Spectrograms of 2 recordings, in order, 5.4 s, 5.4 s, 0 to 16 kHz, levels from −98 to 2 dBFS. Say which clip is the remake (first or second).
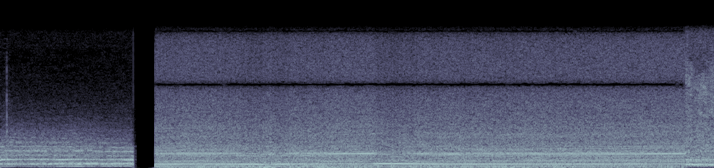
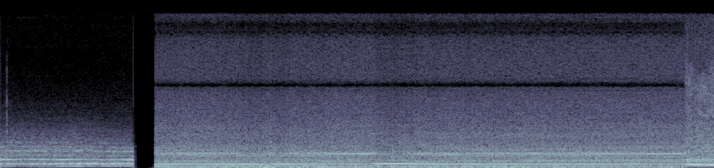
second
